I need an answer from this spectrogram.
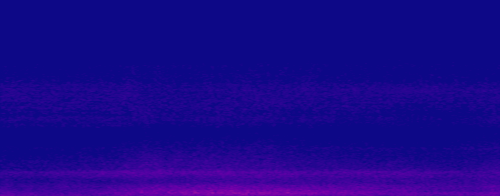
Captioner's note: waves splashing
